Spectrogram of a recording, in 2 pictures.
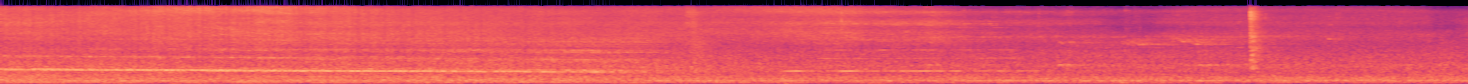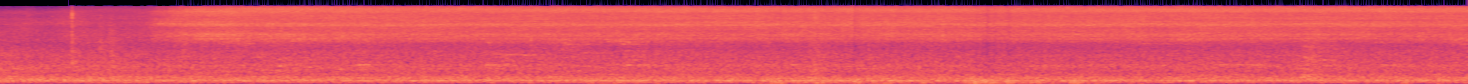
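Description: Keihan electric train at the platform: a whine that falls gently in pitch over the first several seconds, then a steady low hum and rumble.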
